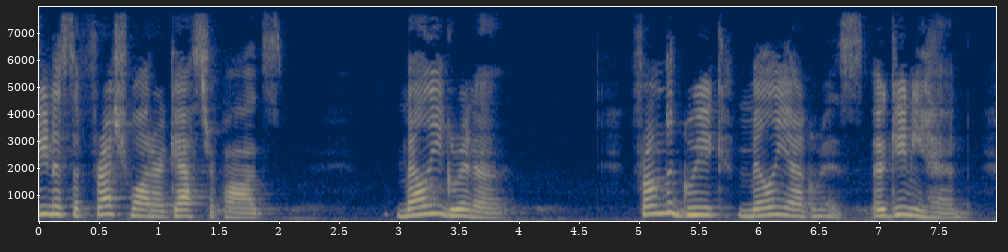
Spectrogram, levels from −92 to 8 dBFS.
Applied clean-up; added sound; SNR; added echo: none; none; none; none.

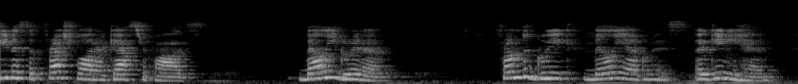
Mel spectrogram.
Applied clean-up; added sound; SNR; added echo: none; none; none; reverberation time 0.4 s.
